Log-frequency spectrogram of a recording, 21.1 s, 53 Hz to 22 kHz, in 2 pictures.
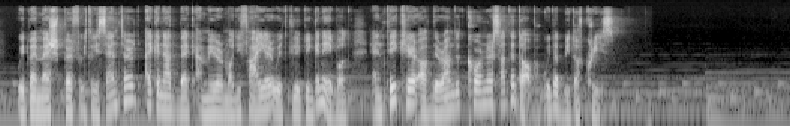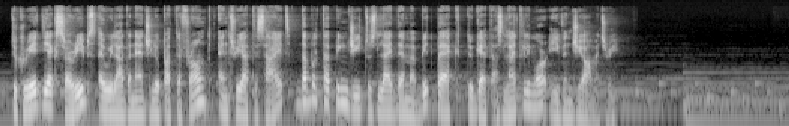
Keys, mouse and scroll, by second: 0.0 click, 0.1 middle click, 0.2 shift+s, 1.8-2.6 shift+middle drag, 2.6-5.1 drag, 5.7 click, 6.4 click, 6.9-7.7 middle drag, 7.7 click, 7.9 Tab, 8.1 2, 8.5 click, 9.0 shift+click, 9.6 shift+e, 10.2-11.9 shift+middle drag, 12.0 click, 13.6 ctrl+r, 14.8 middle click, 15.7-16.3 scroll up 1, 16.3 ctrl+r, 19.1 g, 20.9 click.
